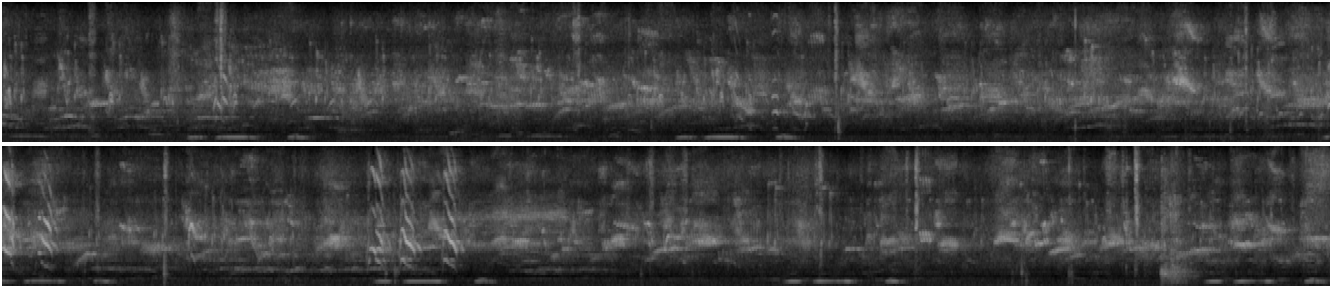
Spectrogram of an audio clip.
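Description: Many small birds chirping and twittering throughout, with a lower short call repeating about every five seconds.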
